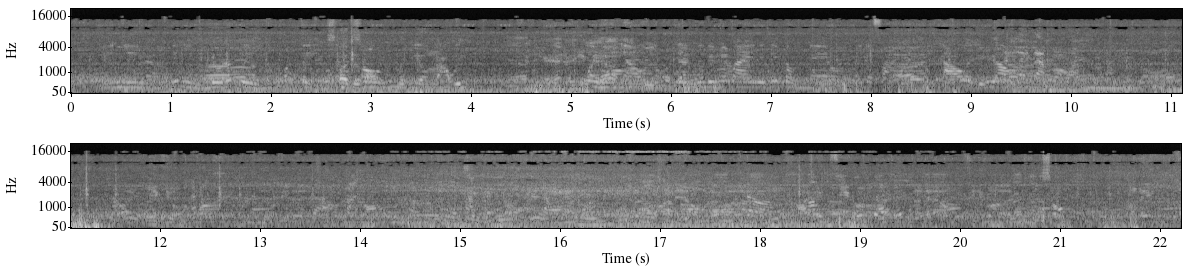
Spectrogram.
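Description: A small vehicle's motor hums steadily while driving.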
